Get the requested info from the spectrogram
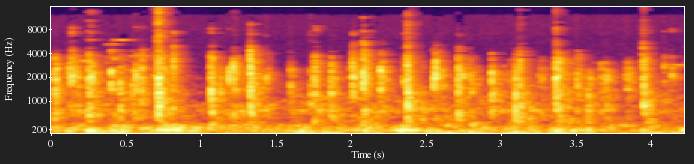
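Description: Typing on a computer keyboard: a quick, steady run of key clicks as a sentence is typed.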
